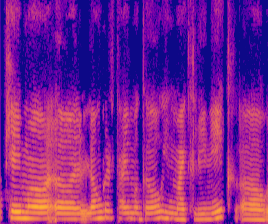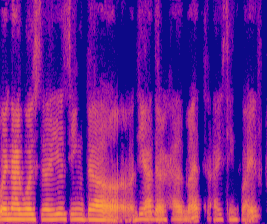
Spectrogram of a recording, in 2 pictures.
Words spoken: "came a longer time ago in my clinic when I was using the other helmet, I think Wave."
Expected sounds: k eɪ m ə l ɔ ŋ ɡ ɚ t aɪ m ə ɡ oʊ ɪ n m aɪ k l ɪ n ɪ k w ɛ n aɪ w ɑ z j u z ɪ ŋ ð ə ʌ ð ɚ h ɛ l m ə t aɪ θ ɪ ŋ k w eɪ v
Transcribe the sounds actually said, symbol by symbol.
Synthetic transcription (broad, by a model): k eɪ m ə l ɔ ŋ ɡ ɚ t aɪ m ə ɡ oʊ ɪ n m aɪ k l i n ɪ k w ɛ n aɪ w ɑ z j u z ɪ ŋ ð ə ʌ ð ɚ h ɛ l m ə t aɪ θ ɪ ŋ k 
